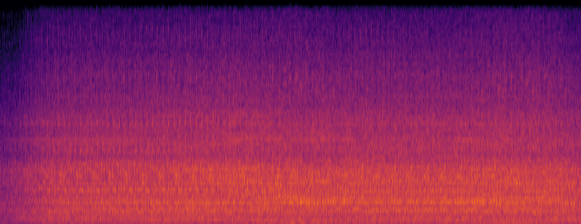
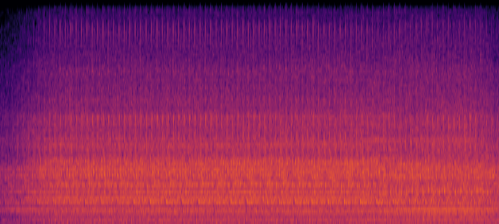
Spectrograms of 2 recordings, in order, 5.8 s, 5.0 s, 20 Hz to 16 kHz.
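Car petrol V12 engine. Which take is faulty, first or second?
second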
